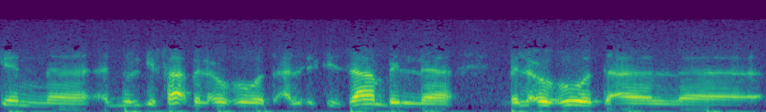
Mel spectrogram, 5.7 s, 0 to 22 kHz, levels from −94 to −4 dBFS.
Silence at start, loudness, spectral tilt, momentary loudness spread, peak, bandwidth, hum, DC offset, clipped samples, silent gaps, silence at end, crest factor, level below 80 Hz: 0 s; -21 LUFS; -6.5 dB/octave; 12 LU; -2 dBFS; 7 kHz; none; under 0.1%; under 0.1%; none; 0.05 s; 18 dB; -50 dBFS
